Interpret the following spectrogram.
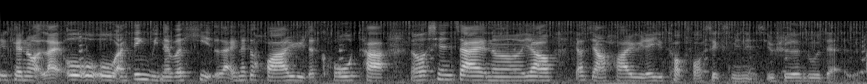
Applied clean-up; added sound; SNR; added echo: none; Bicycle; 18 dB; none.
